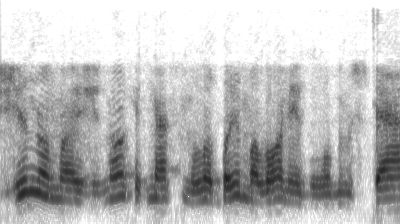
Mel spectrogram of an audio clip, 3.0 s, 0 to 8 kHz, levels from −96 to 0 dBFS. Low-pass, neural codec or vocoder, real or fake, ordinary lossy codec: 7.2 kHz; codec, 16 kHz, 8 kbps, FreqCodec, smaller model; fake; MP3, 64 kbps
